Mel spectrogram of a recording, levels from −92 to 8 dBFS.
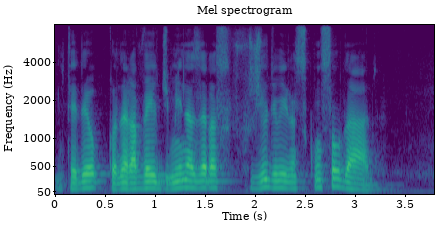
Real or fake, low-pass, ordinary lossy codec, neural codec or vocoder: real; none; none; none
